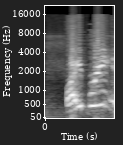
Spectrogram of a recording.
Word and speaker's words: Fyprie: Today I'm talking on Discord with Salty Squid 17 and Fyprie?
